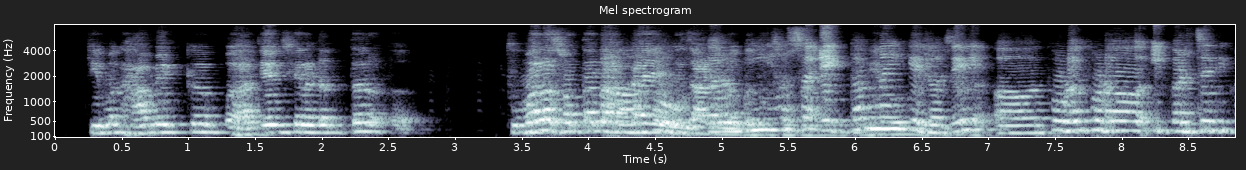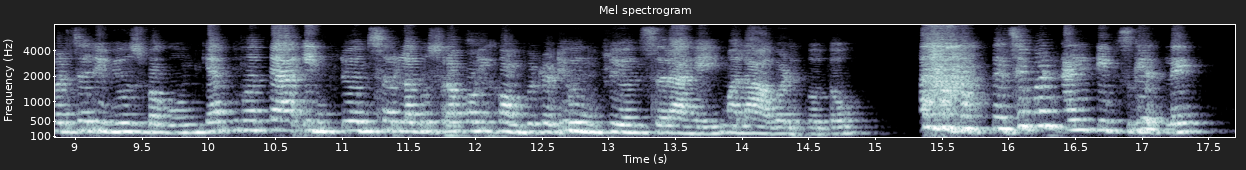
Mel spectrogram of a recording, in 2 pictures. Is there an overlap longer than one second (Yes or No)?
Yes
